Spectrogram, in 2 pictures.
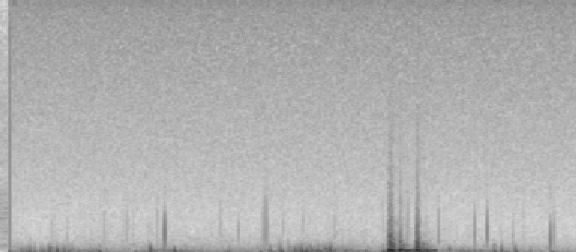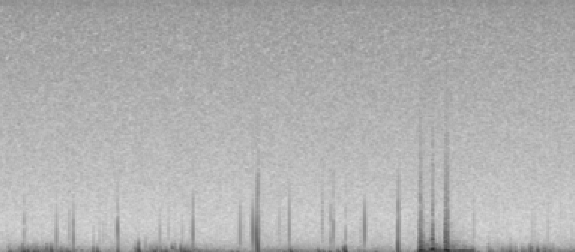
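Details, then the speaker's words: Pleural friction rub, teaching auscultation recording: rough, grating rubbing sounds over the chest in both inspiration and expiration, unchanged by coughing, unlike fine bubbling moist crackles. "шум трения в отличие от мелька пузырчатой влажных Липов не меняется при покашливании пожалуйста прослушаем шум трения плюры"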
